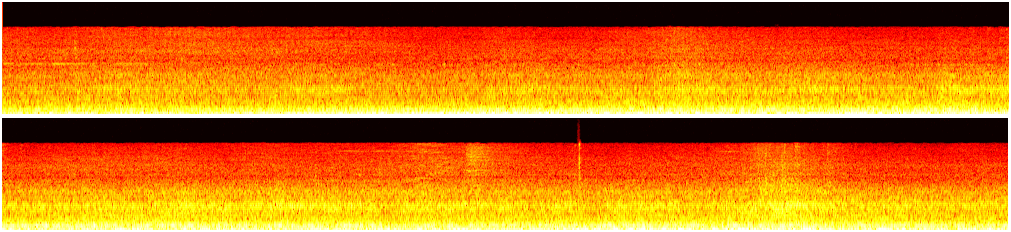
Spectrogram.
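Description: Steady low rumble of a car driving on city streets, heard from inside the car. Brief swells of passing traffic come about five seconds in and again near the end.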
